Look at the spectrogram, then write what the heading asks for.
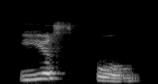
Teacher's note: So in this situation, the letter U here has to be reduced. Remember, any vowel in a suffix must be reduced. So it has to be reduced to the schwa sound.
